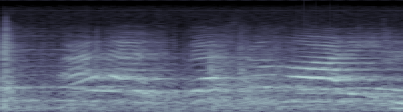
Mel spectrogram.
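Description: Young children's high-pitched voices, in two short stretches.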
